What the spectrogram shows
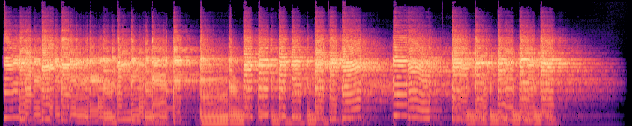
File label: country; tone demo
